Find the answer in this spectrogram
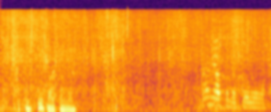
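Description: Low, quiet voices speaking briefly near the start and again near the end, with a faint steady hiss between them.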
